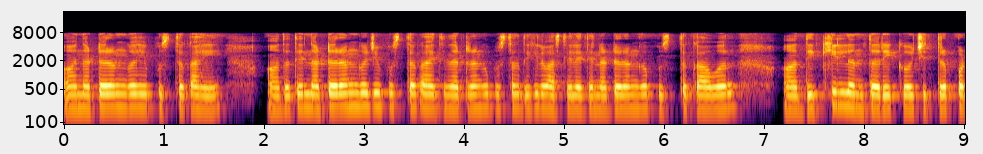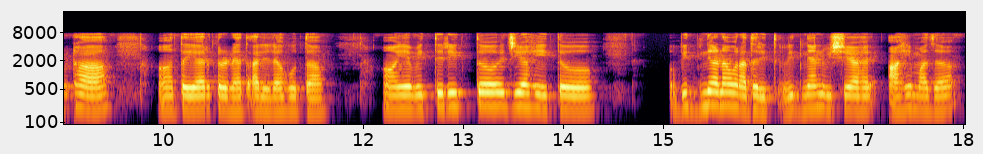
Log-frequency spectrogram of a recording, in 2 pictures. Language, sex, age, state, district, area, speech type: Marathi, female, 30-45, Maharashtra, Ahmednagar, rural, spontaneous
